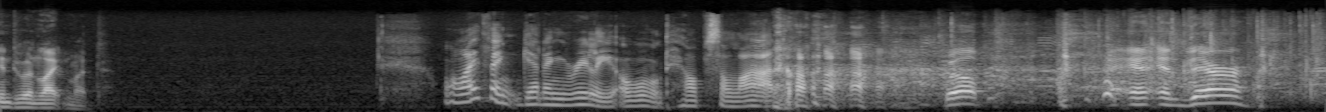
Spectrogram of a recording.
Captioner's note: laughter and some applause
